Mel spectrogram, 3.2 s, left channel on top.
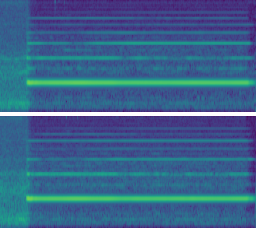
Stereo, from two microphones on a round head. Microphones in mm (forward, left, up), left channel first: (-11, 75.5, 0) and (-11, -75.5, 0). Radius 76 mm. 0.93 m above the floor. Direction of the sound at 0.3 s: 15° right (ahead or behind).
